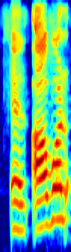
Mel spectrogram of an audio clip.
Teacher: the H at the beginning of the hour is silent. So we use article N.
